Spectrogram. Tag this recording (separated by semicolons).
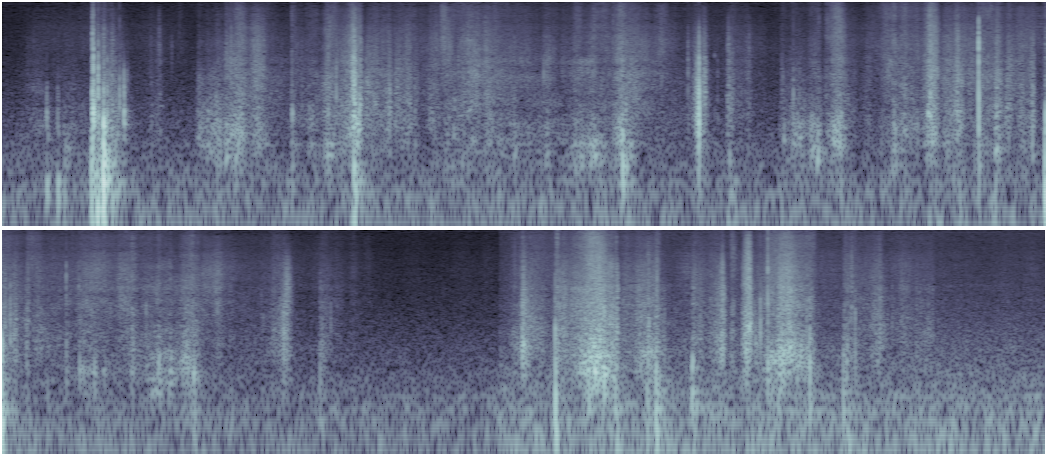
footsteps; footstep; steps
